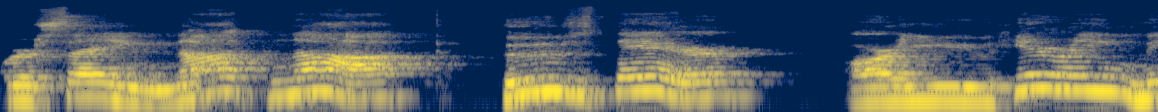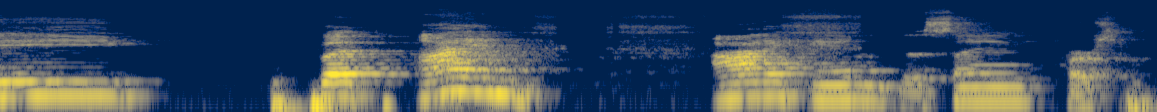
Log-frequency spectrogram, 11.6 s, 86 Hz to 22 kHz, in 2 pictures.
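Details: Adult man with aphasia after a stroke about 15 months earlier; early on others could not understand him at all, and he has since greatly rebuilt his vocabulary; aphasia.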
